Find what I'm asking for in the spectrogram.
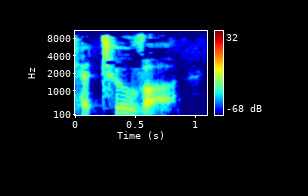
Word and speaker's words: ketuvah: In Hebrew, this betrothal contract is called ketuvah, K-E-T-U-V-A-H. Some spell it with a B there instead of a V.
